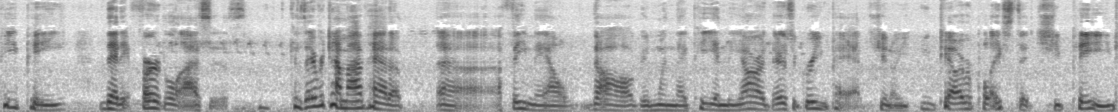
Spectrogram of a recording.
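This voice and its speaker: This woman's voice sits fairly low, with a dark, mellow tone and vocal fry. Her pitch swings very widely. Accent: Southern US. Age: 70s. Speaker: vlogger. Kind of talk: casual chat. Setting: in a car. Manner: halting.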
